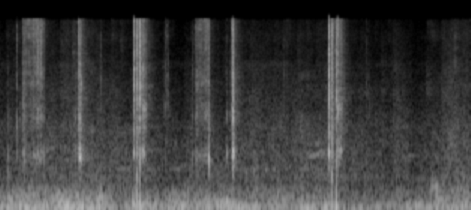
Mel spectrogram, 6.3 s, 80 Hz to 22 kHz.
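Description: Nikon FE2 35 mm SLR body being test-fired: about four sharp clacks of the shutter and mirror releasing, with the longer ratcheting stroke of the film-advance lever cocking it between shots.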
